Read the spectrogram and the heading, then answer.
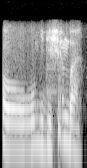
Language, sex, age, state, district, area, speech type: Bodo, male, 18-30, Assam, Baksa, rural, conversation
